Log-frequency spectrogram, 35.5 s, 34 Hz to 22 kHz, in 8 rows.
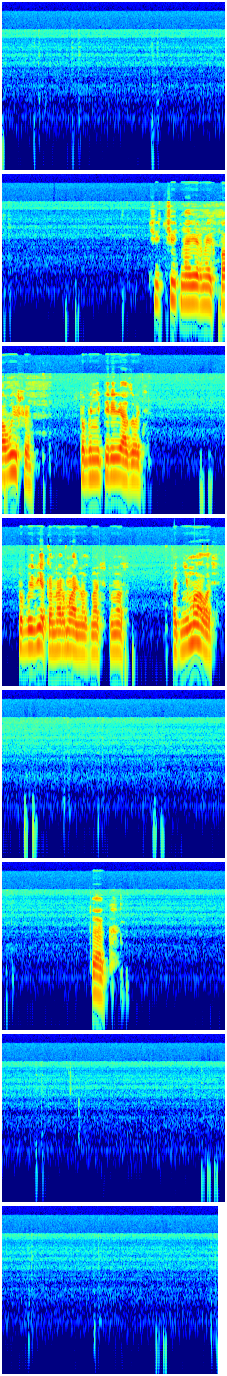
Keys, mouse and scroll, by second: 0.7 click, 1.5 click, 3.1 click, 4.6 click, 7.6 click, 8.8 g, 9.8 click, 11.7 click, 12.9 g, 13.9 click, 14.7 click, 16.7 click, 17.5 click, 18.4 g, 19.2 click, 20.0 click, 22.5 click, 24.7 KP_1, 30.8 g, 33.1 click, 34.5 g.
